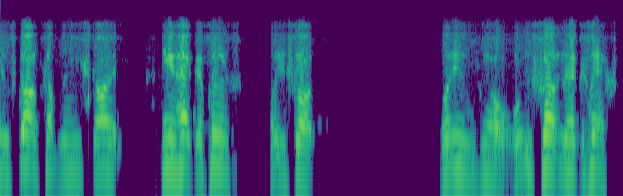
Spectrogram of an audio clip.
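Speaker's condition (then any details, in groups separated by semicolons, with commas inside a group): Cerebral palsy; from birth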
